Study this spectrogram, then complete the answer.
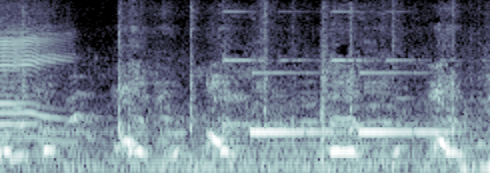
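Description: A doorbell chimes again and again in quick succession, loud and close, with a voice heard at the start.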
